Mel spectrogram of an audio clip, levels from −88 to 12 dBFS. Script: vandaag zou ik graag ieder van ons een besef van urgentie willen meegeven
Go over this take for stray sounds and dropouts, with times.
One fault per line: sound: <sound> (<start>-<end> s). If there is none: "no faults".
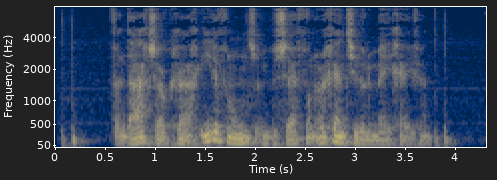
no faults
